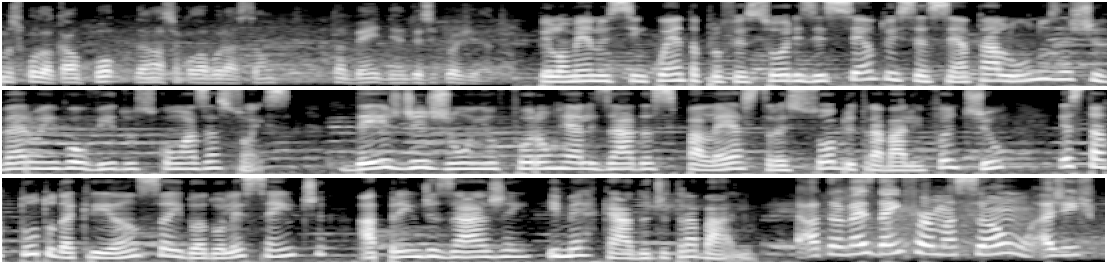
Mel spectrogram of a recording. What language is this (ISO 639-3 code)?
por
